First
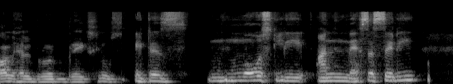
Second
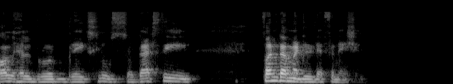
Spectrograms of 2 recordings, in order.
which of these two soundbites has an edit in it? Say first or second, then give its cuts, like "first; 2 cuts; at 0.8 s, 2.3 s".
first; 1 cut; at 1.2 s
